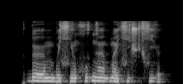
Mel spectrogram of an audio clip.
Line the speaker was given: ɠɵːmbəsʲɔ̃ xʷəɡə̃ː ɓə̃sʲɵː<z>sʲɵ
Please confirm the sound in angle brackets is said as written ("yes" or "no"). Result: no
